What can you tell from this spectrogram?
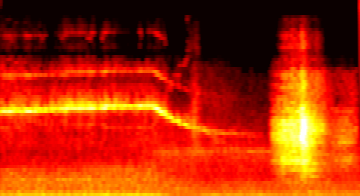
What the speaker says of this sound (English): Listen to those brake sounds, these air brakes.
